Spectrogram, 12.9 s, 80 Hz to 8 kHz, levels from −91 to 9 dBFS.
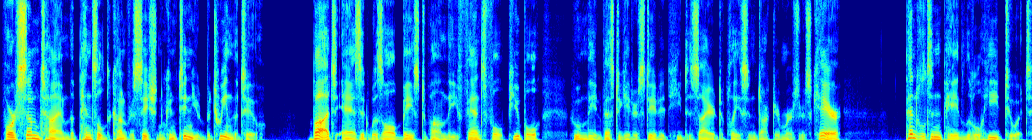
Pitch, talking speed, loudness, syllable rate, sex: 90 Hz, 175 wpm, -22 LUFS, 5.6 syllables/s, male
